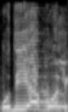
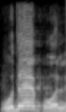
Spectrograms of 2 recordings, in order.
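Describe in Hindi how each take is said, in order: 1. पहला शब्द 'Udiya' जैसा सुनाई देता है। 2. पहला शब्द 'Uday' जैसा सुनाई देता है। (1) "इसको भी उल्टा बोलते हैं, उदिया पोल कहते हैं" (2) "उदय पोल है"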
